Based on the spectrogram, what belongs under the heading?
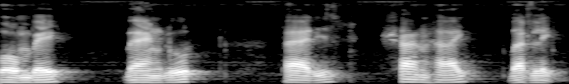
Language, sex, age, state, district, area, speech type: Malayalam, male, 60+, Kerala, Palakkad, rural, spontaneous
